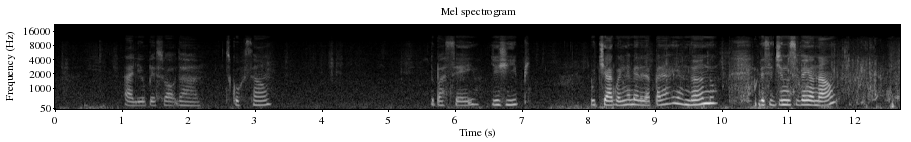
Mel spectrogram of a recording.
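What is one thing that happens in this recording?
A young woman calls out loudly outdoors.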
